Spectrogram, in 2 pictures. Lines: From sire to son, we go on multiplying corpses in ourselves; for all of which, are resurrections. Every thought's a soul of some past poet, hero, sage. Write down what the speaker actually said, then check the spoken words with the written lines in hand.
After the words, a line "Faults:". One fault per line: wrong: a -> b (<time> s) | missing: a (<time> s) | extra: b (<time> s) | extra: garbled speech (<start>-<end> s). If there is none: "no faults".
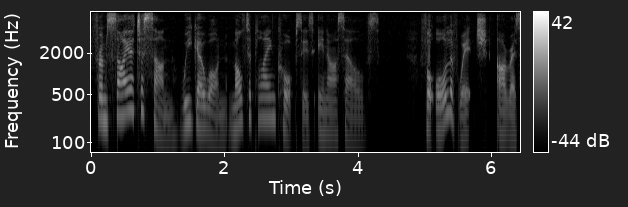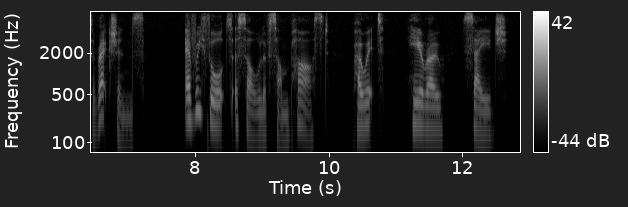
From sire to son, we go on multiplying corpses in ourselves; for all of which, are resurrections. Every thought's a soul of some past poet, hero, sage.
Faults:
no faults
